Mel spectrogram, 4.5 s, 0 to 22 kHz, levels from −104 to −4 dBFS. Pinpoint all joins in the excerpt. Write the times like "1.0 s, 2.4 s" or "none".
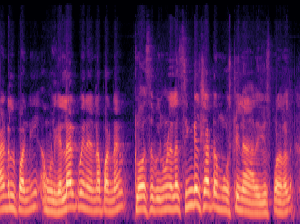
1.9 s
